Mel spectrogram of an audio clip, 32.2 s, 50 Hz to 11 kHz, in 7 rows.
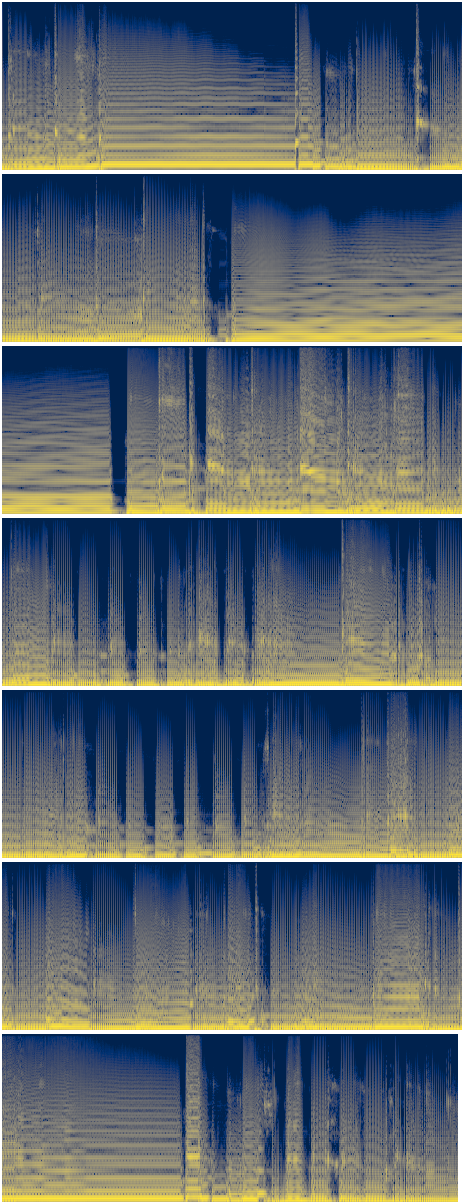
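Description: Yamaha electric bass played through an Ashdown SZ Funk Face pedal, its 12AX7 valve overdrive and auto-wah both on with the wah sensitivity turned up: a distorted, funky bass line. Two long held notes ring out, one about a second in and one from about seven to ten seconds, between quicker runs of notes.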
